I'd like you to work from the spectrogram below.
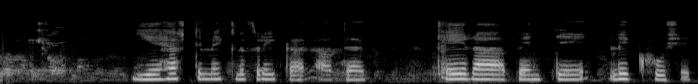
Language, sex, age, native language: Icelandic, female, 14, Icelandic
